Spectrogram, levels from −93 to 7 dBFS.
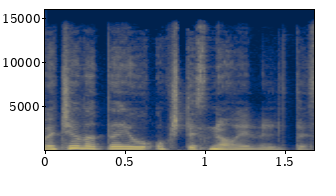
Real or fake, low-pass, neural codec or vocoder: fake; 14.4 kHz; codec, 44.1 kHz, 2.6 kbps, DAC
